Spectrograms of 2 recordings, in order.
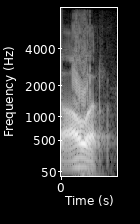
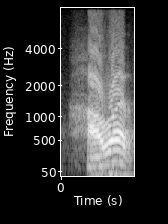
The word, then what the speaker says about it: hour: அதை நான் அதனுடைய உச்சரிப்பு எப்படின்னா ஹவர் அப்படின்னு சொல்லக்கூடாது. HOURனுடைய உச்சரிப்பு ஹவர் இல்லை, அது வெறும் அவர் தான். அந்த ஹெச்னுடைய உச்சரிப்பு கிடையாது.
